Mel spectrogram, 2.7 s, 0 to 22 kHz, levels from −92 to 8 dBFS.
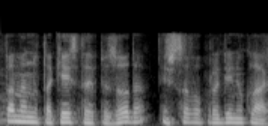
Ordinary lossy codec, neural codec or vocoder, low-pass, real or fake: AAC, 32 kbps; none; 7.2 kHz; real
